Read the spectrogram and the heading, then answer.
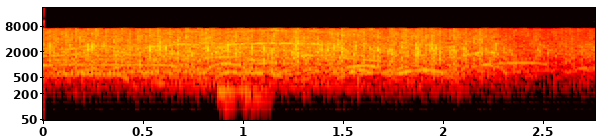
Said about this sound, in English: and she did a tremendous job, and she deserves a round of applause.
